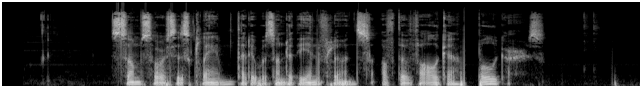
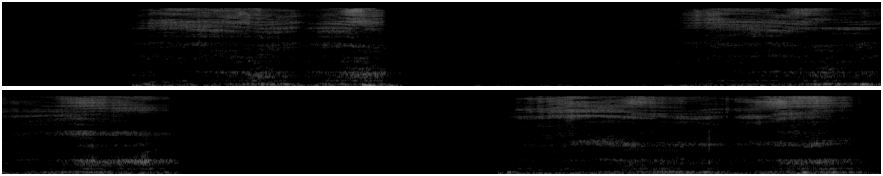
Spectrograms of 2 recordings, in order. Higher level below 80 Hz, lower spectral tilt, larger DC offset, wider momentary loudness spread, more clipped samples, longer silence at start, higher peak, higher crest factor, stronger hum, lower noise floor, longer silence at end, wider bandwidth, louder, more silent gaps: first, -34 dBFS vs -62 dBFS; first, -3.5 dB/octave vs -0.5 dB/octave; neither; second, 11 LU vs 14 LU; neither; second, 0.4 s vs 1.3 s; first, 0 dBFS vs -20 dBFS; second, 18 dB vs 24 dB; neither; second, -60 dBFS vs under -90 dBFS; first, 0.95 s vs 0.15 s; about the same, 17 kHz vs 16 kHz; first, -15 LUFS vs -39 LUFS; neither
